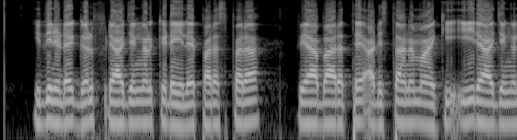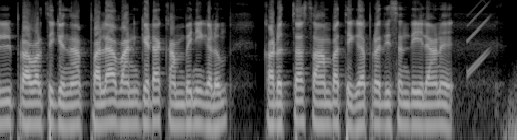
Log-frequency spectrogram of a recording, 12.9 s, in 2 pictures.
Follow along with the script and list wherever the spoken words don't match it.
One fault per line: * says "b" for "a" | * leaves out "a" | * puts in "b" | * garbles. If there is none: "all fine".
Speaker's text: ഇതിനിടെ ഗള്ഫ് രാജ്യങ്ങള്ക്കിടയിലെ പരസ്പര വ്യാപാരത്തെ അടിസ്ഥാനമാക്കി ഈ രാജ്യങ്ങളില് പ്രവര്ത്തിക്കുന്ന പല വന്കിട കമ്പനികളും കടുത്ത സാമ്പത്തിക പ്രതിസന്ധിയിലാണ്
all fine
